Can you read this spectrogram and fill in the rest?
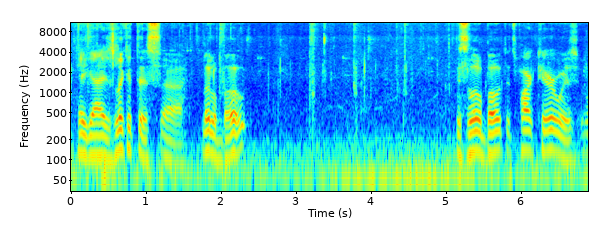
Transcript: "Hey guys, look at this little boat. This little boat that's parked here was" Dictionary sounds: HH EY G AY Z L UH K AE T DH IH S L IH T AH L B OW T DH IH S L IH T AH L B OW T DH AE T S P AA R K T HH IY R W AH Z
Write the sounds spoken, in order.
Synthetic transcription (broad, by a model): HH EY G AY Z L UH K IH T DH IH S L IH T L B OW T DH IH S L IH T L B OW T DH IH T S P AA R K T HH IY R W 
